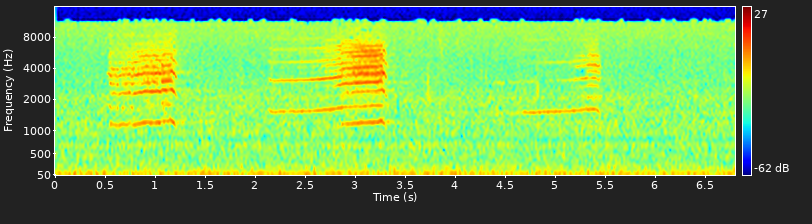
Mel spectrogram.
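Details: Wild bald eagles calling between the nest and their territory on Hornby Island, on a nest and territory camera. Three bursts of high, thin piping notes, each a quick string of clear whistles, over a steady low hum.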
